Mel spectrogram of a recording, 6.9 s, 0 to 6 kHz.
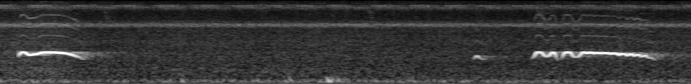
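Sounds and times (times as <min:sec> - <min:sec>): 
steady background hum: 0:00.0 - 0:06.9
tawny owl hooting: 0:00.2 - 0:01.2, 0:04.8 - 0:06.8.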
